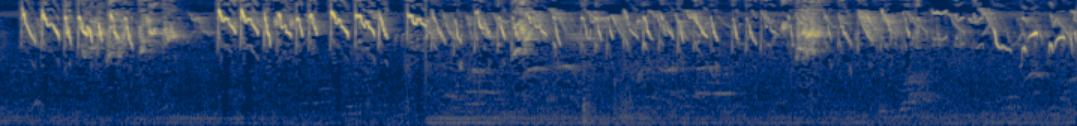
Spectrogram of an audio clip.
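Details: Oriental white-eye (pleci) in excited ngalas song meant to provoke other white-eyes to sing: long stretches of rapid high, thin descending notes in steady trills, broken by short gaps and buzzy bursts, with low background hum.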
